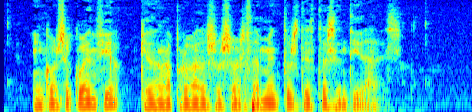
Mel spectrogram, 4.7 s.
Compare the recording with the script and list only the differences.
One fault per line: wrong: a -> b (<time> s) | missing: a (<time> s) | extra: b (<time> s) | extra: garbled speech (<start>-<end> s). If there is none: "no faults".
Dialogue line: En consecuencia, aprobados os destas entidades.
extra: quedan (1.4 s)
extra: orzamentos (2.4 s)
